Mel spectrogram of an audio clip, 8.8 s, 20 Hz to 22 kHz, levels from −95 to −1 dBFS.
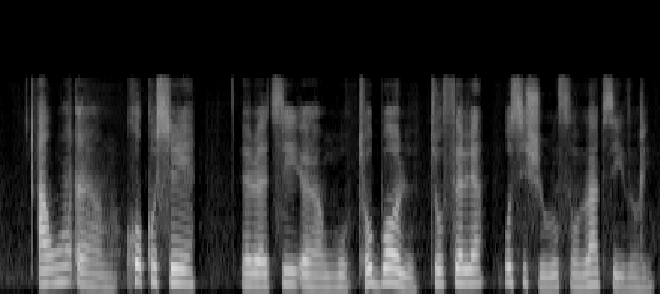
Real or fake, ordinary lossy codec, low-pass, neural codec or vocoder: fake; none; 7.2 kHz; codec, 16 kHz, 0.5 kbps, FunCodec, trained on Chinese and English, 25 frames a second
